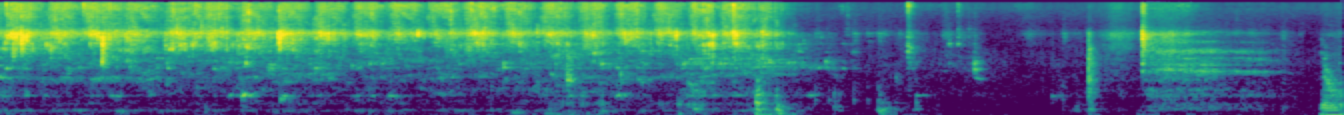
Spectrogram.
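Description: Tap water runs steadily into a sink while a vintage Olaf Rasmussen straight razor is rinsed, a close hissing stream for about five seconds, then the flow stops, leaving a few drips and small clinks.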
